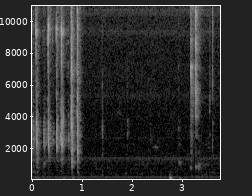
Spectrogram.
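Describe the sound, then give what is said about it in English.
Rapid keyboard typing, a quick burst of crisp clicky keystrokes, then a pause with a single thock and a few more scattered key taps, over a faint steady hum. “Leave your keyboard on that setting, please. I love it.”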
